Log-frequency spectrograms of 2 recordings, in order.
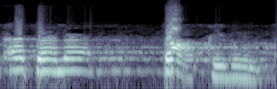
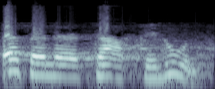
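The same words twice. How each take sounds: First: "أفلا تعقلون" with thick back "ta'"; wrong heavy ta. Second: Slow "أفلا تعقلون", thin "ta'", heavy only on qaf; light ta and ayn. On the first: Teacher shows what not to say, heavy letters. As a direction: say "تعقلون" heavy from the start, as the mistake. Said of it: "فما تقولش". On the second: Teacher gives correct reading, light ta and ayn. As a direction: recite "أفلا تعقلون" slowly with light front vowels. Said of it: "الته والعين ترقق". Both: Shown as a demonstration.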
